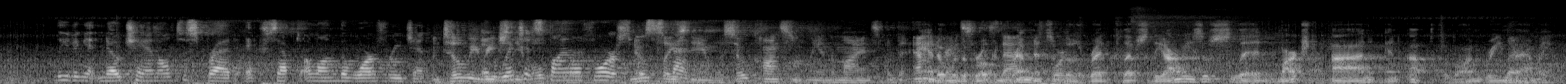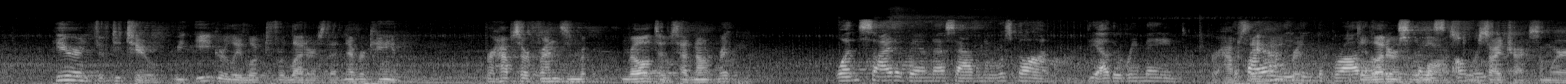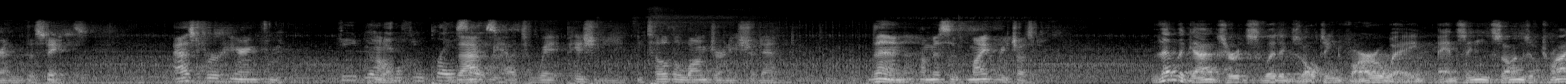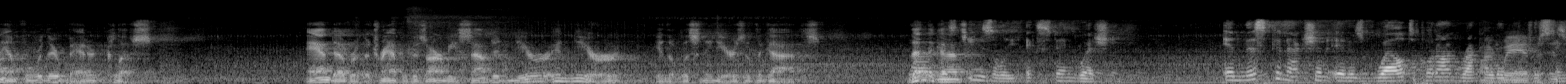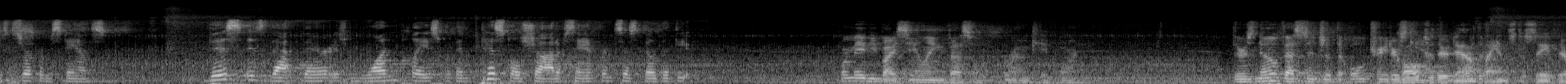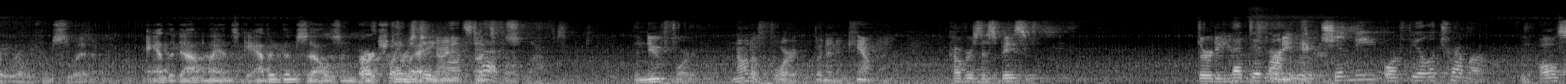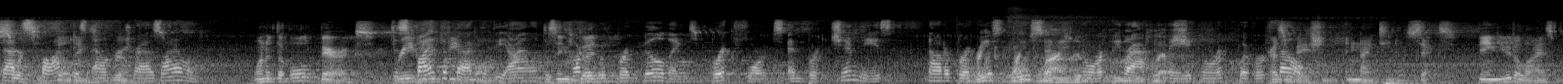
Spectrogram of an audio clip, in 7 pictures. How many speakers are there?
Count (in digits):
3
